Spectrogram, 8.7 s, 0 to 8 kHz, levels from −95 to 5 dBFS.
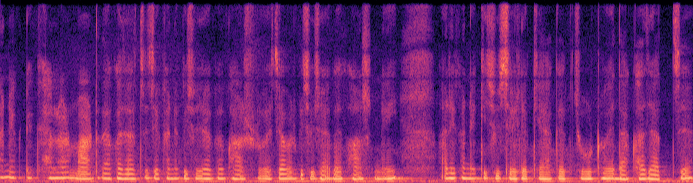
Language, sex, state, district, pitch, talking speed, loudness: Bengali, female, West Bengal, Paschim Medinipur, 205 Hz, 180 wpm, -15 LUFS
